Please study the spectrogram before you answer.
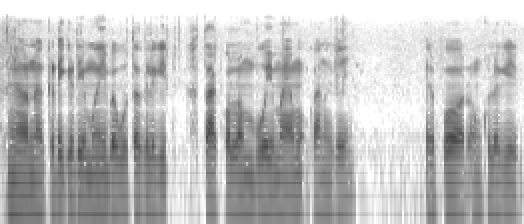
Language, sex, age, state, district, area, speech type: Santali, male, 18-30, West Bengal, Jhargram, rural, spontaneous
